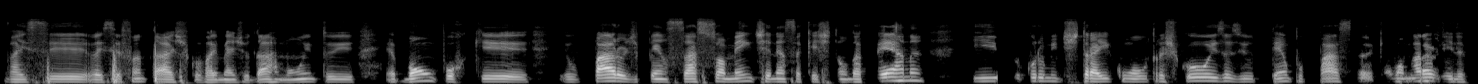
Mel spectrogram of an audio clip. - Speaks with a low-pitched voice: Yes, low, 130 Hz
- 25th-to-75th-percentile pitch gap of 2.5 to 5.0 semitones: Yes, average, 3.6 semitones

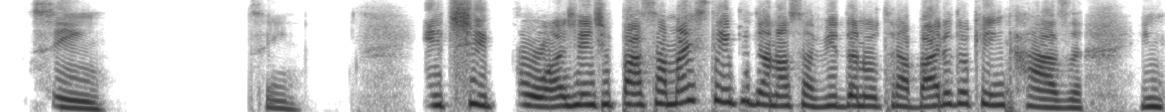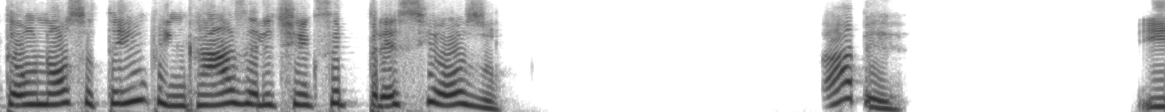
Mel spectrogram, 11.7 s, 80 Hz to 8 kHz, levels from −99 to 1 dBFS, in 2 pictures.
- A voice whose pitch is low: No, very high, 270 Hz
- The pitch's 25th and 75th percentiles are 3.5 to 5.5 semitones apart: Yes, average, 4.2 semitones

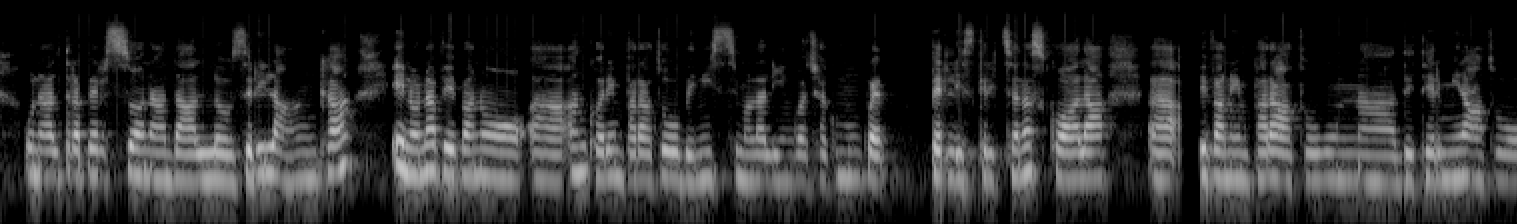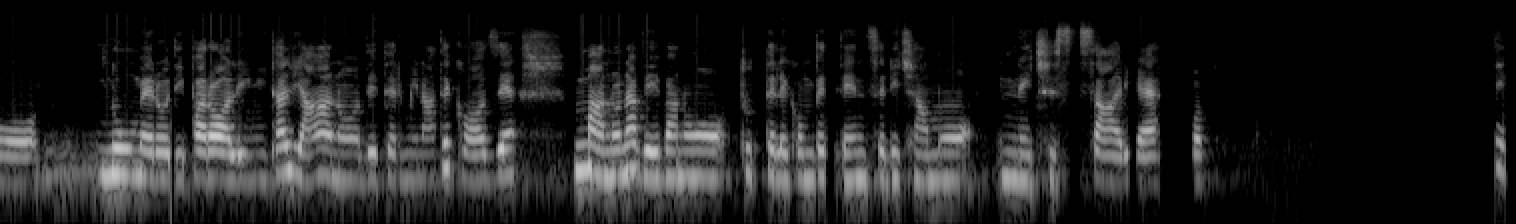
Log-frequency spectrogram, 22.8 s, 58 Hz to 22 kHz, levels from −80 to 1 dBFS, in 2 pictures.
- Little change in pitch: Yes, narrow, 1.6 semitones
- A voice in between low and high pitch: No, high, 195 Hz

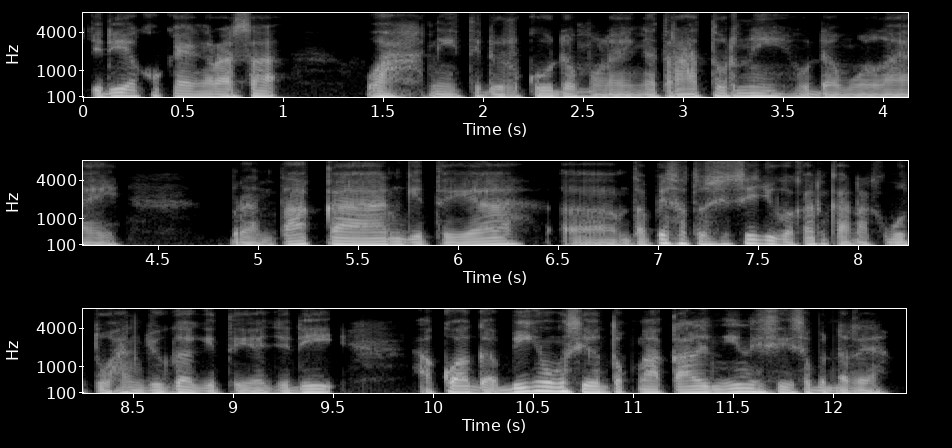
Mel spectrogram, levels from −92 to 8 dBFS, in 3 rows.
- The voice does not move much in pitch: No, average, 3.7 semitones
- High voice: No, very low, 95 Hz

